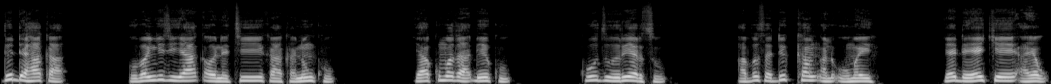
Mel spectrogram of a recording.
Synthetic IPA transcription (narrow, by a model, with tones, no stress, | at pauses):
dʊ˦k̚da˨ɦa˦ka˨ | ʔʊ˨bɐ˦ŋɡʲɪ˦d͡ʒiː˨jaː˦kʼɐ˨wnɐ˨t͡ʃiː˦kaː˨kɐ˨nʊ˦ŋkʷu˨ | jaː˦kʷʊ˦ma˦zaː˨ɓeː˦kʷu˨ʔ | kʷuː˦zuː˨ɾɪ˦jɐ˨rsu˨ʔ | ʔa˨bɪ˦sa˨dʊ˦kːɐ˨ŋʔa˨lʔʊː˨ma˦j | jɐ˦dːa˨jɐ˦kʲeː˨ʔa˨ja˦˨w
